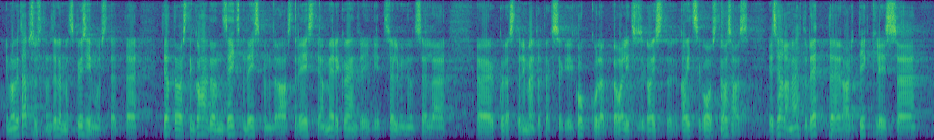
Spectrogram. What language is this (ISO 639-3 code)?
est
